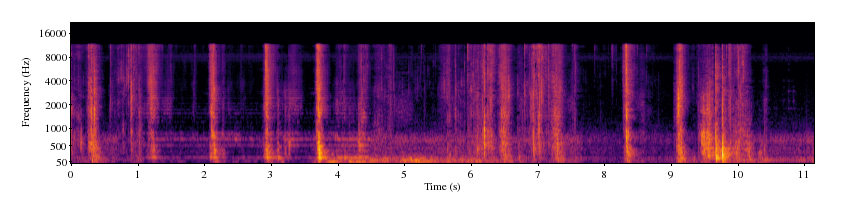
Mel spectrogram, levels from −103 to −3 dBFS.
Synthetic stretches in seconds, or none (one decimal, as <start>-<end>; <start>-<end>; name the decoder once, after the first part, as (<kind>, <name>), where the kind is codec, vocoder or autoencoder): 1.1-4.5 (vocoder, BigVGAN v2)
